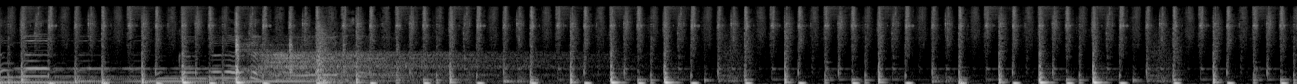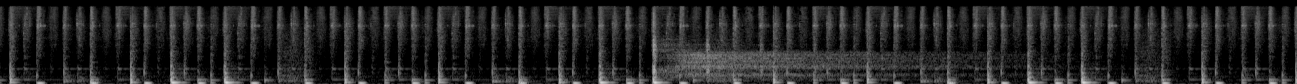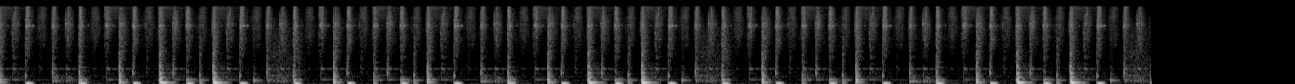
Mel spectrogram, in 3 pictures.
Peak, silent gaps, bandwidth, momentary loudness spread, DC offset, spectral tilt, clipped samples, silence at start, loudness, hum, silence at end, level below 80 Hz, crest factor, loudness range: -2 dBFS; none; 16.5 kHz; 6 LU; under 0.1%; -3.5 dB/octave; under 0.1%; 0 s; -28 LUFS; none; 1.45 s; -30 dBFS; 26 dB; 3 LU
